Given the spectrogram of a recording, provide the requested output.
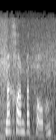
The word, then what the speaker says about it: Nakhon Pathom: Nakhon Pathom.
